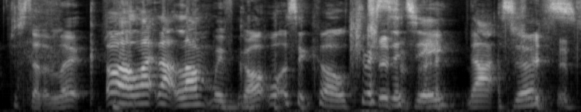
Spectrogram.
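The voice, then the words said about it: Put-on Yorkshire accent. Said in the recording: “I'm just giving my Yorkshire accent.”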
